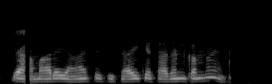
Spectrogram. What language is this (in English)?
Hindi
